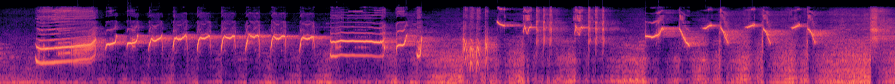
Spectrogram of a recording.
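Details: Long-tailed shrike song meant to coax other shrikes into singing: a fast series of clear rising whistled notes, then rapid chattering and a run of looping high whistles with sharp downward tails.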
